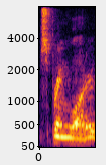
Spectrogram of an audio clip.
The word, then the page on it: springwater: American English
